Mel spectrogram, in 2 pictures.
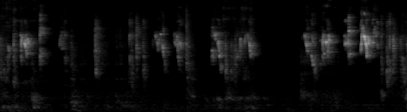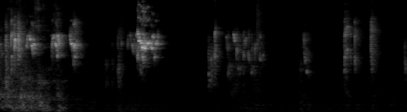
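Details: Pet budgies chattering in short, high, scratchy chirps and warbles, arriving in quick clusters with brief pauses, one louder squawky flurry in the middle; quiet indoor background.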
